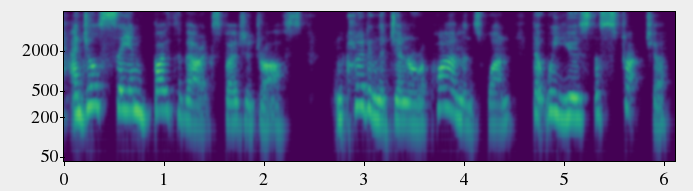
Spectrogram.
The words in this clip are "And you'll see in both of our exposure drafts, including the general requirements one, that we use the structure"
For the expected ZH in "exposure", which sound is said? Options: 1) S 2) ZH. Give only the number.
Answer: 2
